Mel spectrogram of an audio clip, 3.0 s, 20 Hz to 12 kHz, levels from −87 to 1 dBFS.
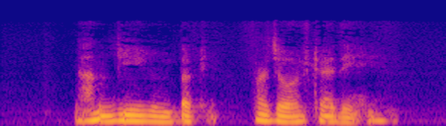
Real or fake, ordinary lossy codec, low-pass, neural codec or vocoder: fake; MP3, 32 kbps; 7.2 kHz; codec, 16 kHz, 0.5 kbps, FunCodec, trained on Chinese and English, 25 frames a second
